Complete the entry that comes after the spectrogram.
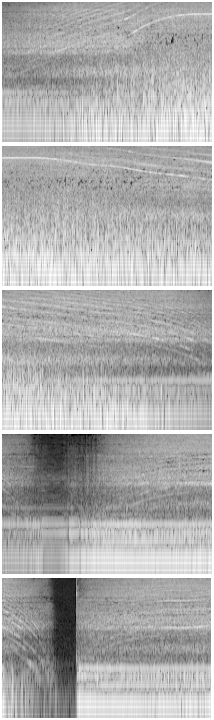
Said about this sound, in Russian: Включим болгарку.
